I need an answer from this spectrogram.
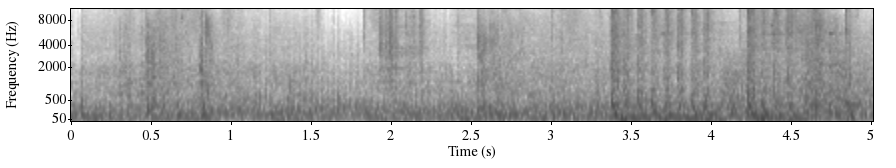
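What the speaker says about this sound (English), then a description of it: "Let's switch to my shotgun and just take these guys out." Gunfire in the shooter game The Ascent: a dense, continuous barrage of overlapping shots and blasts with a few louder bursts, steady and noisy throughout.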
